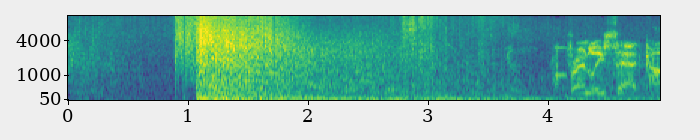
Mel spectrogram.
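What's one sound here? A loud blast booms close by and rumbles away.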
